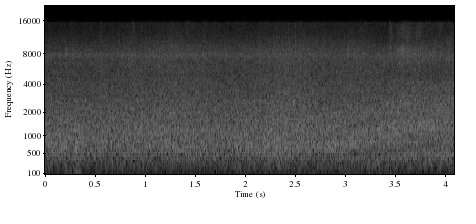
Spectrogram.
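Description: Steady rushing of a swollen, overflowing river, fast muddy water churning along the bank.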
